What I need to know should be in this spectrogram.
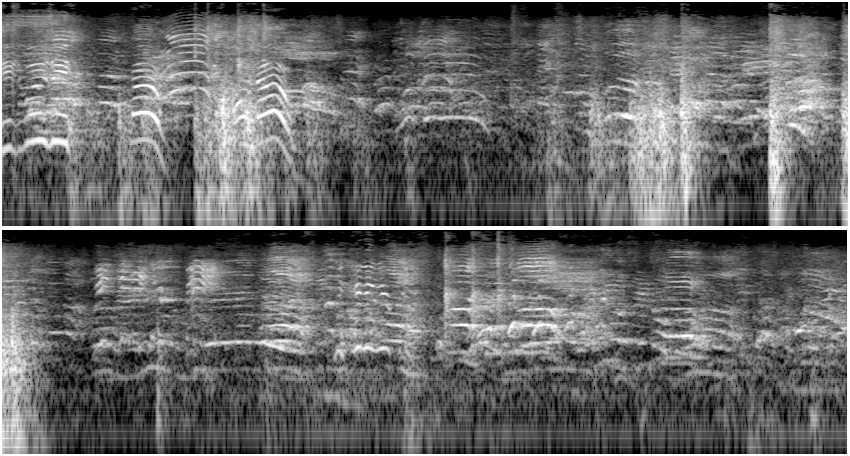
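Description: Spectators shout and cheer loudly nearby.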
